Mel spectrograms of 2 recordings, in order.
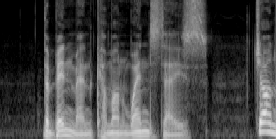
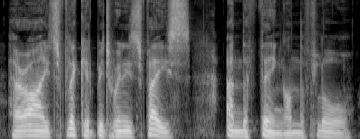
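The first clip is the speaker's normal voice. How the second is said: usual speaking voice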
